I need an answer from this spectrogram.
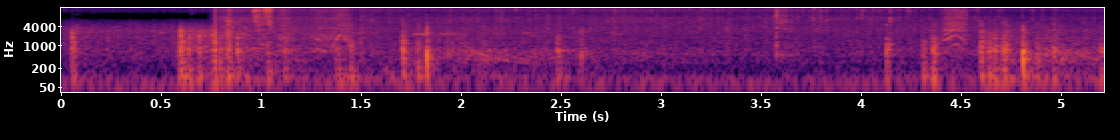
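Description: Fireworks going off: an irregular run of sharp cracks and pops, with heavier bangs about a second in and again near the end.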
